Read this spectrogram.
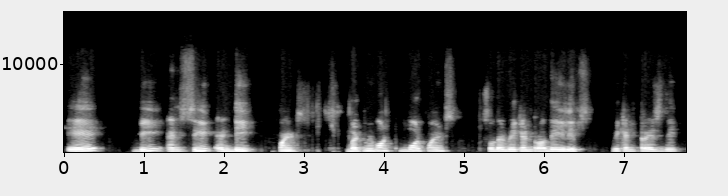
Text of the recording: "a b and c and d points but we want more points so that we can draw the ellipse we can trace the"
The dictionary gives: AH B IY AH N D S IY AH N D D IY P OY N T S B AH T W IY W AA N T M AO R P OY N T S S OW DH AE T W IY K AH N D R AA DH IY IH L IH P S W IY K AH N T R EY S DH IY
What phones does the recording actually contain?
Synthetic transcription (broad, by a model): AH B IY AH N D S IY AH N D D IY P OY N T S B AH T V IY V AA N T M AO R P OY N T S S OW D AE T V IY K AH N D R AA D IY IH L IH P S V IY K AH N T R EY S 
